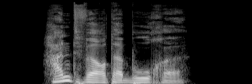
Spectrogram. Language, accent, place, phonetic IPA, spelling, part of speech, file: German, Germany, Berlin, [ˈhantvœʁtɐbuːxə], Handwörterbuche, noun, De-Handwörterbuche.ogg
- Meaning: dative singular of Handwörterbuch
